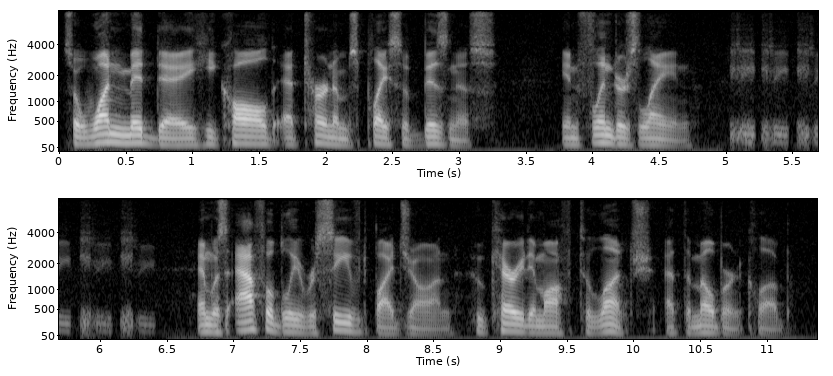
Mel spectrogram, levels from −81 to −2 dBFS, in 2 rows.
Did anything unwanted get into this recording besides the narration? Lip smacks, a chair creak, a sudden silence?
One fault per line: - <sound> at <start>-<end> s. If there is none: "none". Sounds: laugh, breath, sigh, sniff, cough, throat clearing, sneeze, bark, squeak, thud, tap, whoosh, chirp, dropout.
- laugh at 5.0-6.4 s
